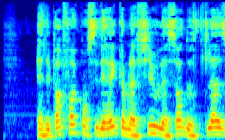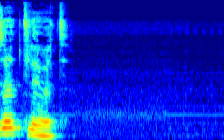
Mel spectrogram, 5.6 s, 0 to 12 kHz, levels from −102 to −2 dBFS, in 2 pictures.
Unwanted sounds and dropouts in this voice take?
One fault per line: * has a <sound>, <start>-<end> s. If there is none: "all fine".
all fine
